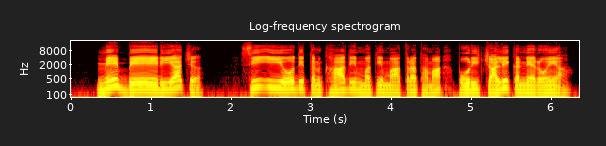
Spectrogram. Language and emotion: Dogri, angry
